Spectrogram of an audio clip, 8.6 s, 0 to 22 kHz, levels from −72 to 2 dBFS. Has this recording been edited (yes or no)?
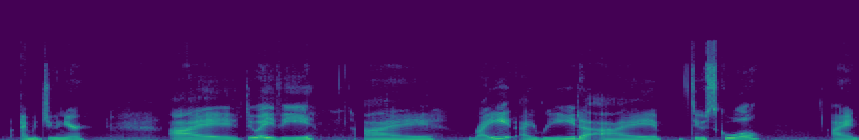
no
